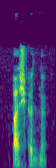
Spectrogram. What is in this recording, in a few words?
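"паськӧдны", Komi, male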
